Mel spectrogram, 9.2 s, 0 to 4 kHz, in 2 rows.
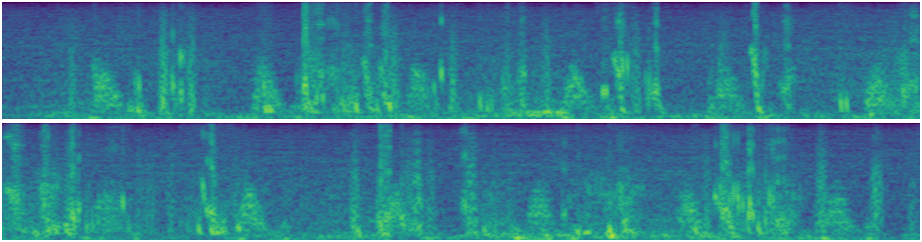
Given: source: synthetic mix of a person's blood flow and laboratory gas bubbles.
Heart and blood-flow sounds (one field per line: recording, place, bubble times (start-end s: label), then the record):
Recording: Doppler ultrasound of blood flow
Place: subclavian vein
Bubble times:
0.44-0.49 s: bubbles
0.62-0.73 s: bubbles
0.82-0.96 s: bubbles
1.27-1.40 s: bubbles
1.47-1.99 s: bubbles
2.12-2.29 s: bubbles
2.35-2.64 s: bubbles
2.96-3.34 s: bubbles
3.52-3.58 s: bubbles
3.71-3.84 s: bubbles
3.88-3.97 s: bubbles
4.17-4.27 s: bubbles
4.47-5.25 s: bubbles
5.47-5.81 s: bubbles
6.33-6.62 s: bubbles
6.88-7.18 s: bubbles
7.39-7.81 s: bubbles
8.02-8.62 s: bubbles
From the record:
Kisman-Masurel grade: 233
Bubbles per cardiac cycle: several, 3 to 8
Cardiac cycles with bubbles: 50 to 99%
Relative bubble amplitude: loud (0.450 to 0.775)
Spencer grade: 3 (all of the cardiac periods contain showers or single bubble signals, but not dominating or overriding the cardiac motion signals)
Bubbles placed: anywhere in the cardiac cycle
